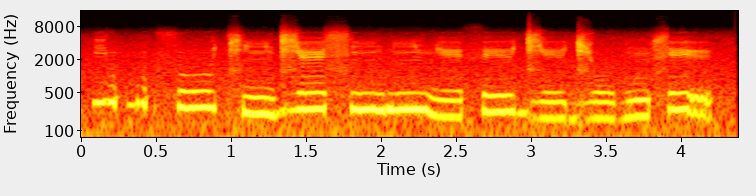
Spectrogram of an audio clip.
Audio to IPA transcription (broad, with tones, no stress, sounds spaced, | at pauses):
j ʊ˦ ʔ b ʊ˦ ʔ θ o˦ ʊ̯ t͡ɕ ĩ˨ d͡ʑ ɛ˦ sʰ ĩ˦ ɡ ĩ˦ ɲ e˨ θ e˦ ɪ̯ d͡ʑ e˨ ɪ̯ d͡ʑ o˨ ʊ̯ b ũ˨ s ḛ˦˨ ɪ̯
